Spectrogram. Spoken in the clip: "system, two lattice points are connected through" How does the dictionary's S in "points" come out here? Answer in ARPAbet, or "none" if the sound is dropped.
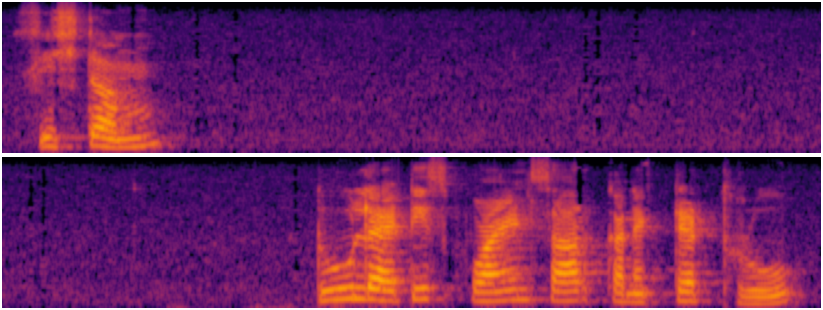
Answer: S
